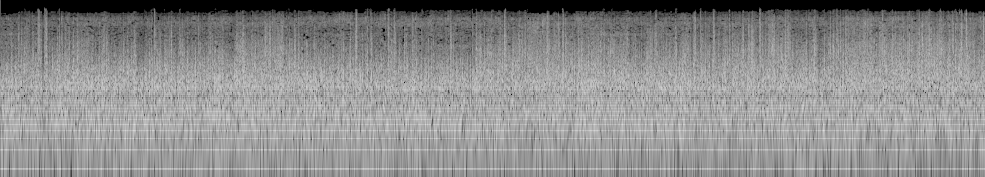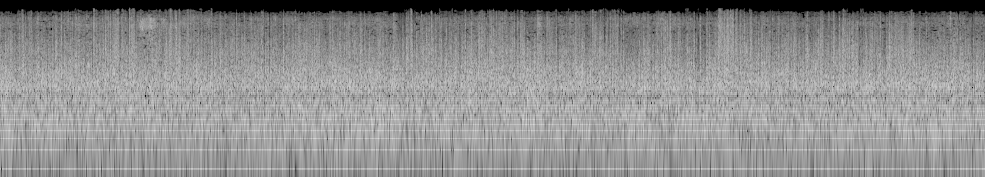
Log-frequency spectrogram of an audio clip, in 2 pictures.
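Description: Mumbai suburban local train running at speed: a steady, loud rush of wheels on track mixed with wind on the microphone, heard from on board.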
